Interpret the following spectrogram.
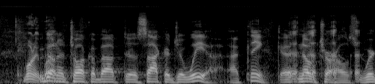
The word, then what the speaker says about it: Sacagawea: we've double checked and repeating as accurately as we can what we've been told the name is Sacagawea by the way we've also run into the pronunciation Sacagawea if you'd like to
